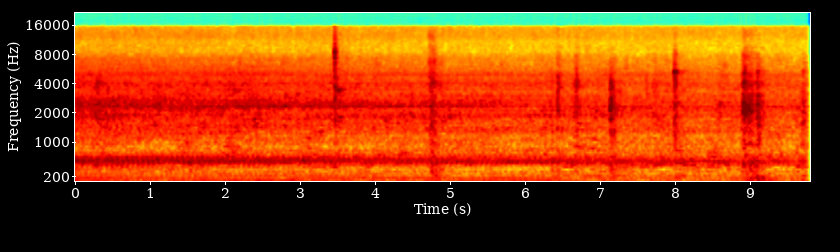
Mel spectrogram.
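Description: Steam-hauled passenger train pulling away, heard from the platform: a steady mechanical hum with scattered sharp clanks from the cars rolling over the track, and a louder knock about nine seconds in.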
